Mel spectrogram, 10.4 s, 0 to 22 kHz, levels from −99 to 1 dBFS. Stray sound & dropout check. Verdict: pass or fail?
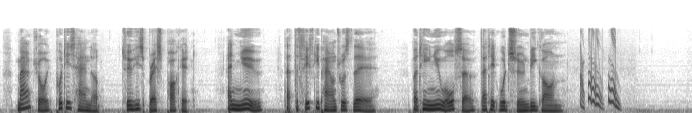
fail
